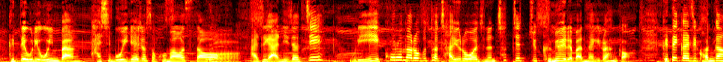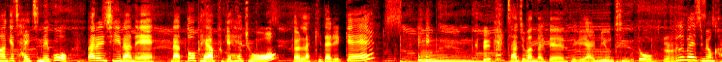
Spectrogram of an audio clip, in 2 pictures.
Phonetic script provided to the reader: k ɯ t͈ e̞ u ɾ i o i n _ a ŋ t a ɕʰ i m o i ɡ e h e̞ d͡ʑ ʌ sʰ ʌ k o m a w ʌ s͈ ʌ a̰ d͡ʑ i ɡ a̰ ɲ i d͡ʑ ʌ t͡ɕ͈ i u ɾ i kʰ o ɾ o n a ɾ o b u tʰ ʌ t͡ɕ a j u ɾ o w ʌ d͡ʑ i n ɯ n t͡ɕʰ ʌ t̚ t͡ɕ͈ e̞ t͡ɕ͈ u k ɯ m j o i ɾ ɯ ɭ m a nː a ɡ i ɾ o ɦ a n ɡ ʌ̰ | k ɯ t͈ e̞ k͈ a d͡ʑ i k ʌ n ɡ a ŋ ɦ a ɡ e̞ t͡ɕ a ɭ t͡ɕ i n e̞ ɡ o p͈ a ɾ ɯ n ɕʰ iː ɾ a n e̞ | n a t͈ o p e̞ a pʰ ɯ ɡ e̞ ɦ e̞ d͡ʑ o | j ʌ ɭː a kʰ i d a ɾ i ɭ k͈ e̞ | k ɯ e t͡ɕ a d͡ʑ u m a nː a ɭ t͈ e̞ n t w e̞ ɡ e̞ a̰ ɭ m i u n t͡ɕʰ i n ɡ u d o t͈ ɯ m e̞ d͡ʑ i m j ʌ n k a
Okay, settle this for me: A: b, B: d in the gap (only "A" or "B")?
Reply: A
